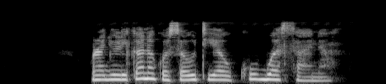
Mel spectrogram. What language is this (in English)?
Swahili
